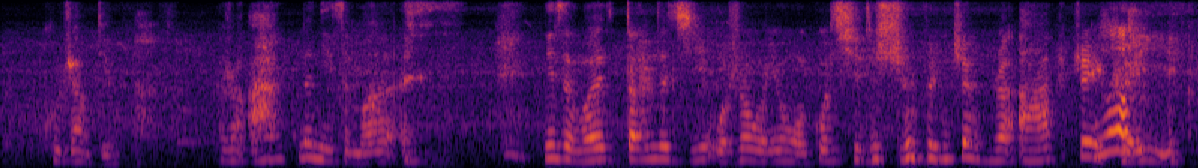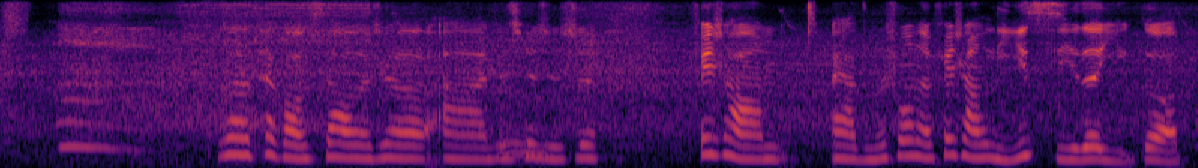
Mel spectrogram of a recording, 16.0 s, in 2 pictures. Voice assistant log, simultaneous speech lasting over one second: none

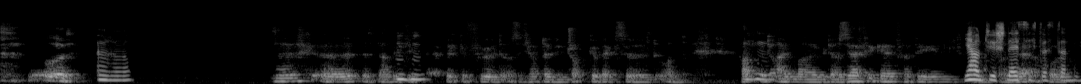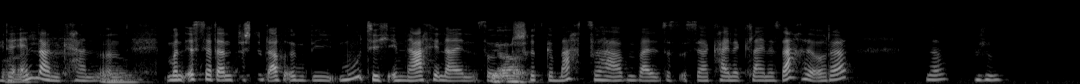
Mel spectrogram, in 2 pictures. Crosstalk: present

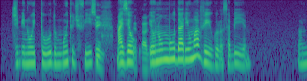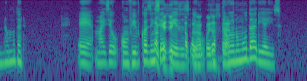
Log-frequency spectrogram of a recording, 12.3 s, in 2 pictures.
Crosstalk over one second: present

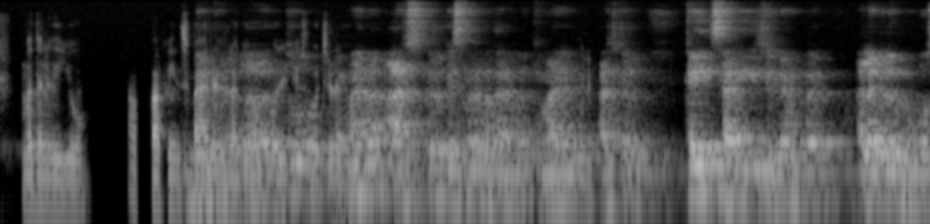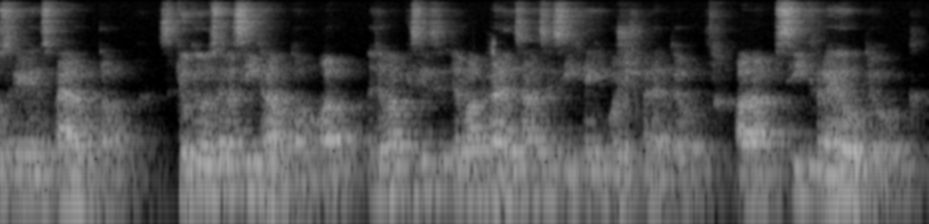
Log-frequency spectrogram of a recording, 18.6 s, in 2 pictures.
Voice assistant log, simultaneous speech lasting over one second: present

